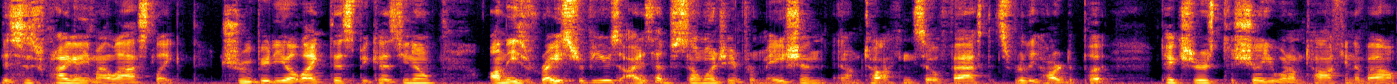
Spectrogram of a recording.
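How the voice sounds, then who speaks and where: Talking very fast, a man has a dark, mellow tone, a somewhat breathy sound and ordinary pitch variation. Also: medium pitch for a man. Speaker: motorsport YouTuber. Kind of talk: unscripted race review monologue. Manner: hesitant, many fillers.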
